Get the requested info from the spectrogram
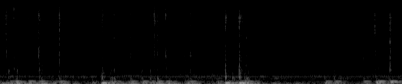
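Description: Typing on a computer keyboard: a run of irregular key clicks with dull thumps.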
